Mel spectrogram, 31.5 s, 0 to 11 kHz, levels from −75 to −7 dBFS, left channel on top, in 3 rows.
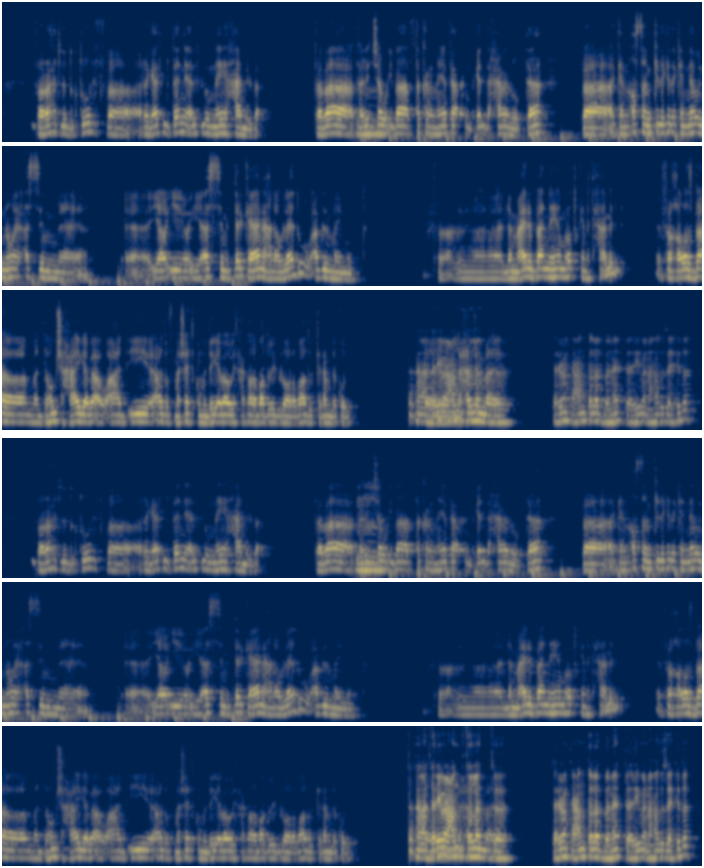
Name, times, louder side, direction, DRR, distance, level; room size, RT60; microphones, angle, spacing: voice 1, 0.5-3.9 4.7-8.1 8.7-11.8 12.3-15.8 17.0-19.8 20.3-26.2 27.3-28.5, left 4 dB, 45° left, 0.6 m, -31 dB
voice 2, 5.3-5.7 27.1-28.6 29.3-31.3, right 6 dB, 85° right, 0.5 m, -29 dB
sound 1, 5.8-14.2, right 2 dB, 65° right, 1.0 m, -48 dB
6.9 x 5.0 x 5.4 m
head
